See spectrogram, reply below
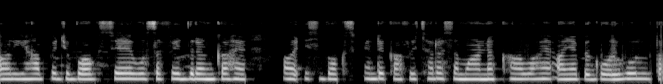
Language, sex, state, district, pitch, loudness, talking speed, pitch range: Hindi, female, Haryana, Charkhi Dadri, 250 Hz, -16 LUFS, 255 wpm, 245-255 Hz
